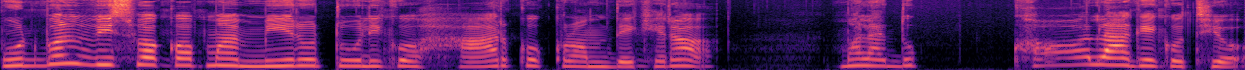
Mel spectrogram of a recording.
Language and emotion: Nepali, sad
